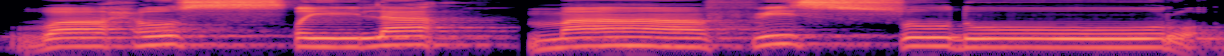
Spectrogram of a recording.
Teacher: صاد کو پر ادا کریں گے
